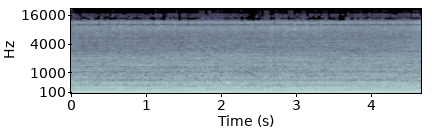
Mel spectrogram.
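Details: Kohler CV460 single-cylinder engine on 28-year-old Simplicity mower, after carb rebuild, new fuel pump, head gasket replacement and oil change: steady, even thump at constant speed with no knocks or misses; running normally.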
